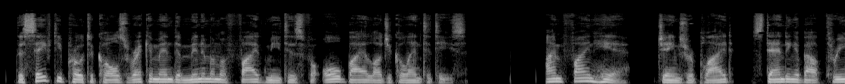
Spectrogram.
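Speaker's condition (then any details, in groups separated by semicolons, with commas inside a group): No condition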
